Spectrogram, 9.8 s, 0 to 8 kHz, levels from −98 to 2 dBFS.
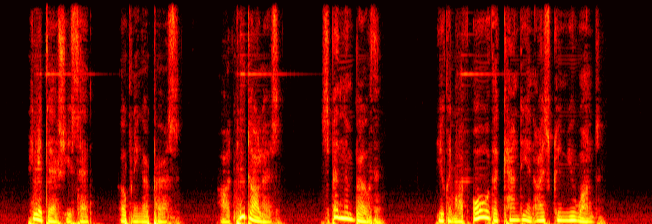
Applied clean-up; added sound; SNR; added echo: neural separator model SepFormer DNS4.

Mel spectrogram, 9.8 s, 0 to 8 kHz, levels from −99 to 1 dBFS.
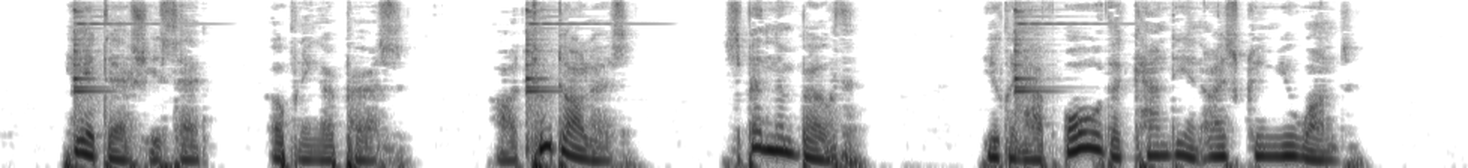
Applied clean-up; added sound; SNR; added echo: classical method Wiener filter.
